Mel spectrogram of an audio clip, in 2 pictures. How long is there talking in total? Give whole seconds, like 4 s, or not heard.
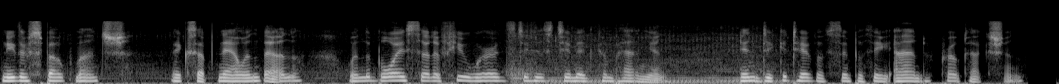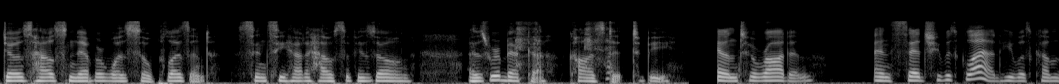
21 s.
